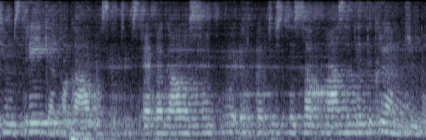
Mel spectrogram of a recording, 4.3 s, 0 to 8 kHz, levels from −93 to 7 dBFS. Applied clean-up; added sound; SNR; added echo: neural separator model SepFormer DNS4.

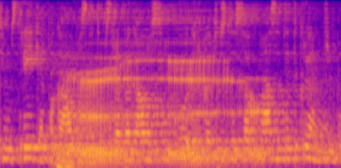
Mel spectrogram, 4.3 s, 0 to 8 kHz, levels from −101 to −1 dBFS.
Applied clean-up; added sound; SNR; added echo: none; Burping, eructation; -1 dB; reverberation time 1.6 s.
